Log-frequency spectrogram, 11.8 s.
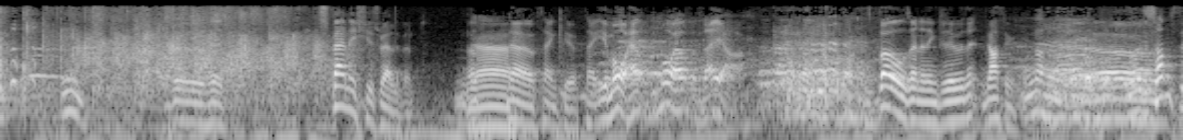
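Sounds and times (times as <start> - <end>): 
laughter: 0.0 - 0.9, 6.1 - 9.0, 10.0 - 11.7
audience applause: 0.0 - 3.5
speech: 3.3 - 11.8.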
